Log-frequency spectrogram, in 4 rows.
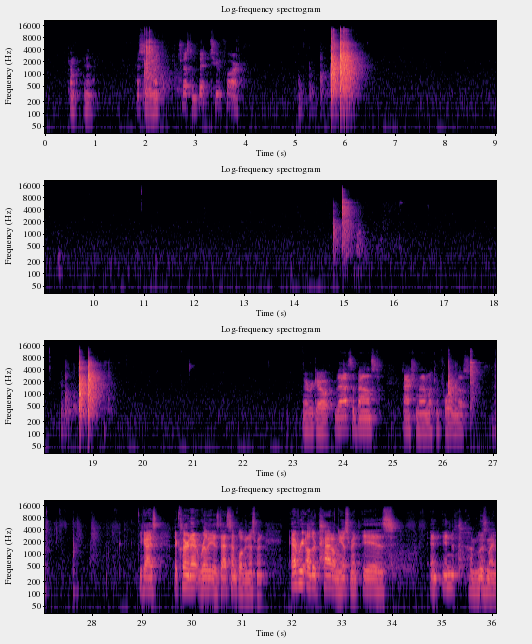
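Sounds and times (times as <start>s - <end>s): soft rustle: 15.4s - 16.9s, 26.8s - 29.0s, 33.9s - 35.6s.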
